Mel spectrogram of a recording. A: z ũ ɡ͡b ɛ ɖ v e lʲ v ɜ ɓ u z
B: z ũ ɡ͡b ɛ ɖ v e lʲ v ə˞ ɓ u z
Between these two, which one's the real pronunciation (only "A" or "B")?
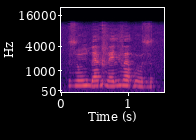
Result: A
